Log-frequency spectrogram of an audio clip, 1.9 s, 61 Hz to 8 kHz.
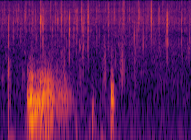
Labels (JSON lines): {"label": "biophony, growl", "recorder": "SoundTrap 600 or HydroMoth"}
